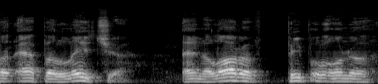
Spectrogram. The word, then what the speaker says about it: Appalachia: Snake said Eve, if you try to deceive, I'll throw this apple at you.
